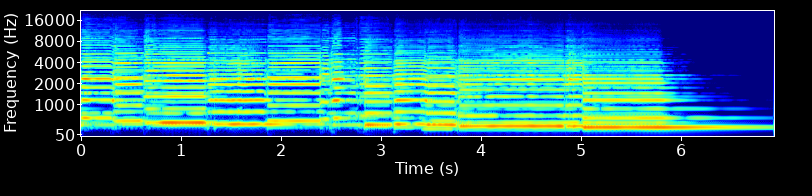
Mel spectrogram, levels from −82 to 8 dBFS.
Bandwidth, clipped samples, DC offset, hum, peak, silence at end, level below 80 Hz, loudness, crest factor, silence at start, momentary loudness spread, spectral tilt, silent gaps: 17 kHz; under 0.1%; under 0.1%; none; -2 dBFS; 0 s; under -90 dBFS; -15 LUFS; 14 dB; 0 s; 6 LU; -1 dB/octave; none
